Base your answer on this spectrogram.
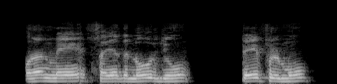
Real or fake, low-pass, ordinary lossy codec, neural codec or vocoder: real; 7.2 kHz; Opus, 16 kbps; none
